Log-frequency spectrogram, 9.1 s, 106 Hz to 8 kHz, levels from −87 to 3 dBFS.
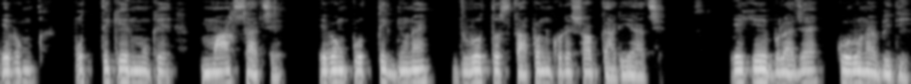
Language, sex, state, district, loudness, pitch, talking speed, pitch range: Bengali, male, West Bengal, North 24 Parganas, -22 LUFS, 110 Hz, 125 wpm, 100-110 Hz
